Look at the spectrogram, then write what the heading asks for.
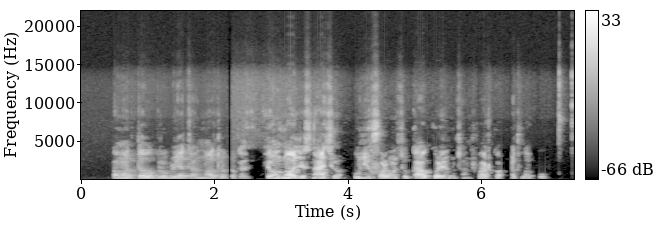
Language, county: Lithuanian, Klaipėda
